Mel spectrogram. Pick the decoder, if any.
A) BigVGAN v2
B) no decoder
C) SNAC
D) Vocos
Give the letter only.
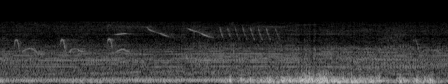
B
